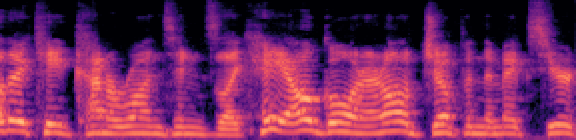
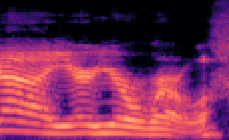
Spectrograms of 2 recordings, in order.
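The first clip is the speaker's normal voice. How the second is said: mock lazy delivery. Retelling a film scene where a character explains the infection: imitating a lazy explanation. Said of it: "explain in a very lazy way".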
